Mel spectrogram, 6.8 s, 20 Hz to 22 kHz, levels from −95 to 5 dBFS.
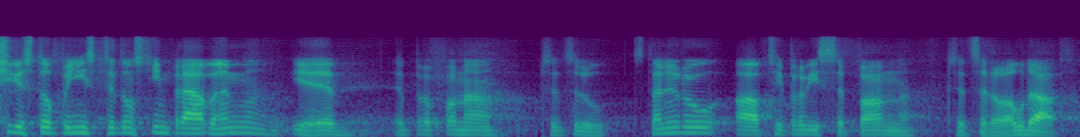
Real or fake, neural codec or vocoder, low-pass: fake; codec, 16 kHz, about 1 kbps, DyCAST, with the encoder's durations; 7.2 kHz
